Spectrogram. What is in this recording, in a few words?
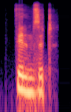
"filmset", Indian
